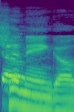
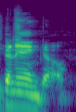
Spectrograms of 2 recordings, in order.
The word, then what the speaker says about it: Chenango: So it's pronounced Chenango, like it's SH. Chenango.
